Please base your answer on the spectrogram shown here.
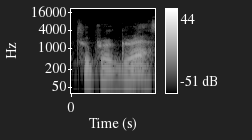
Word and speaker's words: progress: To progress. Se acentúa la segunda sílaba. Progress. Cuando es verbo. Cuando es sustantivo, no.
